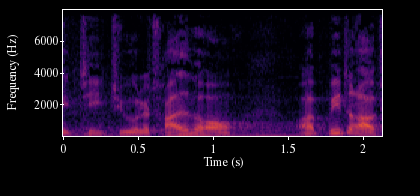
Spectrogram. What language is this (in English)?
Danish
